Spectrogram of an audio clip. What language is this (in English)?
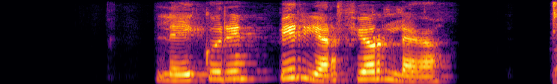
Icelandic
